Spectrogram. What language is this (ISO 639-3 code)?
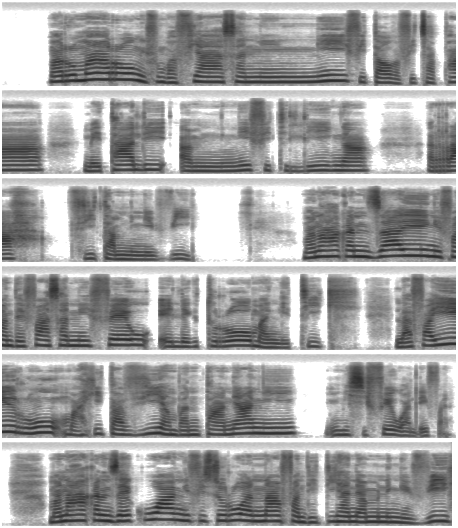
msh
